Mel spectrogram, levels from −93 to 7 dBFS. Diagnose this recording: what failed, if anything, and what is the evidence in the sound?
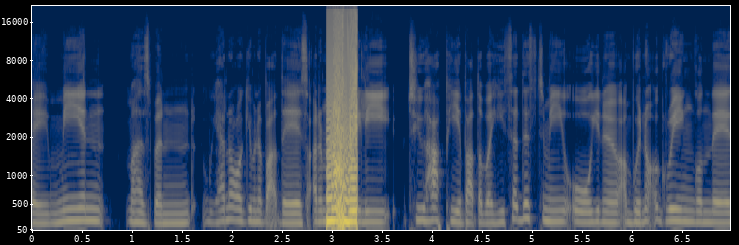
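The failure sits in sample-format conversion. Right after "argument about this I'm", from 2.94 to 3.24 s, the sound turns into a blast of loud, harsh distortion for about 0.3 s, with nothing quiet left in it, and then "too happy about the" comes through clean. That's likely signed and unsigned mixed up: flip the top bit and every zero crossing jumps across the whole range, which fits 16-bit samples being misread.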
